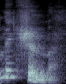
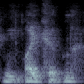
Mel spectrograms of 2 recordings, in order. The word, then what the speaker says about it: lichen: And we've got lichen. My god, what a lot of lichen. Notice I'm pronouncing it correctly. Lichen. None of this American rubbish. Lychen.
